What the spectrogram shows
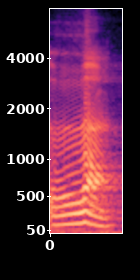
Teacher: Zal itu ujung lidah di antara gigi seri atas bawah, za. Kemudian dia sifatnya juga mengalir, jadi za, bukan hentakan.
